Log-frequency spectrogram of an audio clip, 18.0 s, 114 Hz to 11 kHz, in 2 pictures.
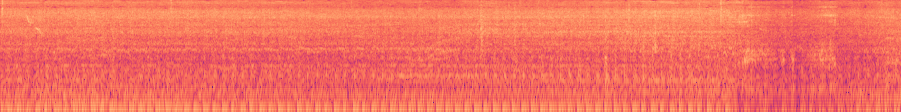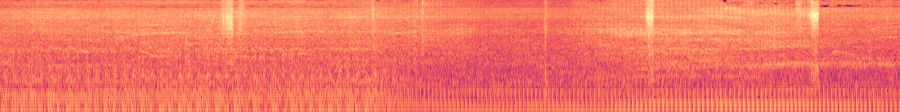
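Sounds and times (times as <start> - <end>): motorcycle engine idling: 0.0 - 18.0
sharp clicks: 15.4 - 15.7.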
